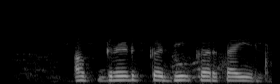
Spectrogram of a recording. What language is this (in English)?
Marathi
